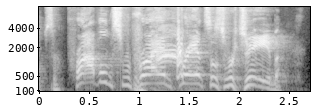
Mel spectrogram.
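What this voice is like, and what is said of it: Rick Allen announcer impression. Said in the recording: “That's the best Rick Allen impression I've heard.”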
